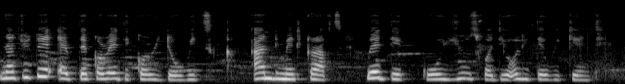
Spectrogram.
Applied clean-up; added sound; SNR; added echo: none; none; none; none.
